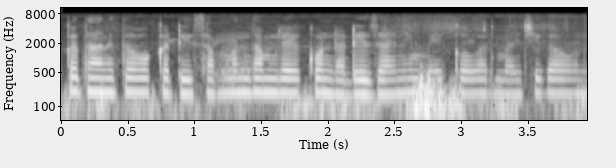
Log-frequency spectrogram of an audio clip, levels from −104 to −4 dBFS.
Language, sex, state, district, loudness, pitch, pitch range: Telugu, female, Andhra Pradesh, Annamaya, -19 LUFS, 180 Hz, 175-190 Hz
